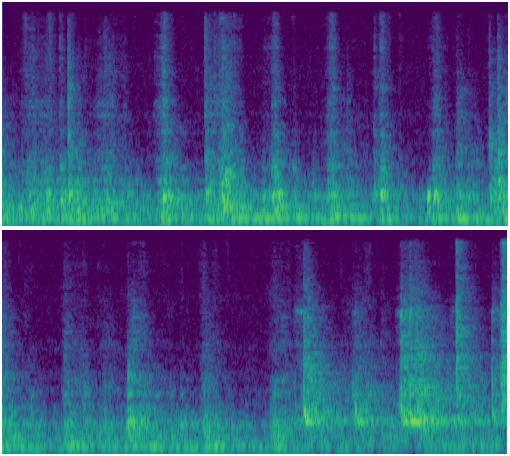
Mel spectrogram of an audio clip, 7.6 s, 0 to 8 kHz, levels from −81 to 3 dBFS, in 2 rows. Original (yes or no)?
yes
